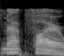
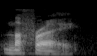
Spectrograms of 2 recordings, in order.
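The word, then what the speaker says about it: Mapfre: Is it Mapfrey? I thought it was Mapfire when I first saw it. – It's pronounced Mapfrey. – Oh, excuse me. – The P is silent, apparently.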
